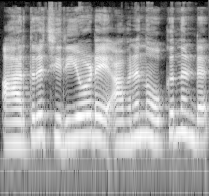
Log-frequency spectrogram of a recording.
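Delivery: ordinary delivery, nothing marked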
